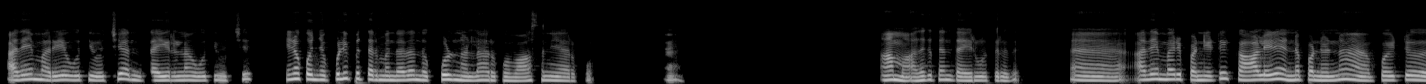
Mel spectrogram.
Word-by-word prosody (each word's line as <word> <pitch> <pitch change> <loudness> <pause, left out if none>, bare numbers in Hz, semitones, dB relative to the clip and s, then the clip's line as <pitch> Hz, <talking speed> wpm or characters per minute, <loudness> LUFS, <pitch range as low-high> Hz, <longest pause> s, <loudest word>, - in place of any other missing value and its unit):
அதே 220 +4 +2
மாரியே 200 +1 +1
ஊத்தி 200 +1 -3
வச்சு 190 +5 -7
அந்த 205 -3 -1
தயிரெல்லாம் 190 0 +1
ஊத்தி 190 +2 -4
வச்சு 190 +5 -8 0.4
இன்னும் 255 +2 +2
கொஞ்சம் 215 -3 +3
புளிப்பு 265 +2 +2
தன்மை 205 -2 +2
இருந்தா 200 0 +2
தான் 215 - +3
அந்த 195 -2 +1
கூழ் 225 -1 +4
நல்லாருக்கும். 185 -2 -1
வாசனையா 185 0 -1
இருக்கும். 165 - -12 0.7
ஆ, - - -3 2.2
ஆமா. 210 -3 +3
அதுக்கு 195 +4 0
தான் 215 -1 -1
தயிர் 175 0 0
ஊத்துறது. 180 -1 -4 0.6
அ - - -1 0.7
அதேமாரி 235 +1 +2
பண்ணிட்டு, 200 +5 0 0.2
காலையில 215 +4 +3
என்ன 205 +1 +2
பண்ணேன்னா, 200 +3 +2 0.3
போயிட்டு 195 +2 0
200 Hz, 135 wpm, -23 LUFS, 190-215 Hz, 2.2 s, கூழ்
